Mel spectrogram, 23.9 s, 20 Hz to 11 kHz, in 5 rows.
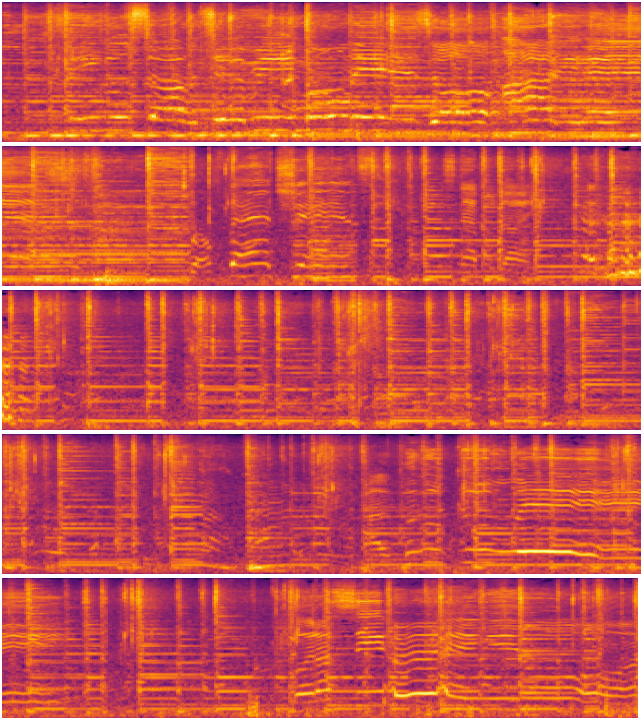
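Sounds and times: acoustic guitar strumming: 0.0s - 23.9s.

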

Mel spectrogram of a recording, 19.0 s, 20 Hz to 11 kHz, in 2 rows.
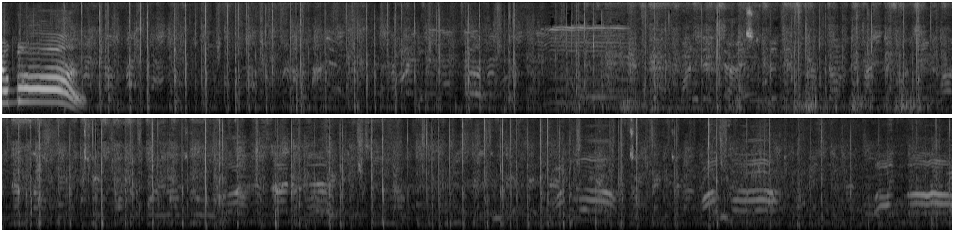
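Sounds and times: basketballs bouncing on court: 0.2s - 19.0s
children calling out: 5.3s - 6.4s.

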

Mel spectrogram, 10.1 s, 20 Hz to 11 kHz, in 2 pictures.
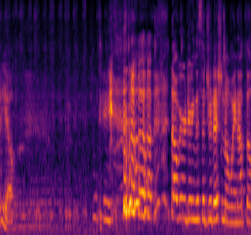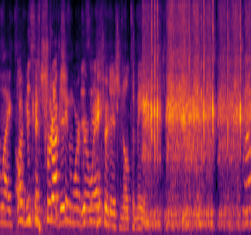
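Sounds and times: electric carving tool buzzing: 7.9s - 10.0s.

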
